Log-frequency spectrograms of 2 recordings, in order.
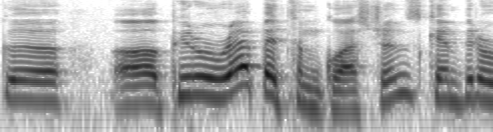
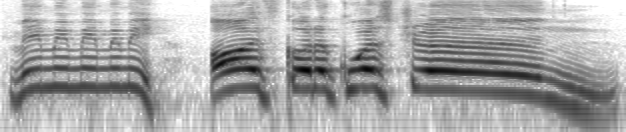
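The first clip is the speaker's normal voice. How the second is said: eager Pooh voice; 7 semitones higher, 7 dB louder than usual. Pretend. Voicing eager toy Pooh.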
